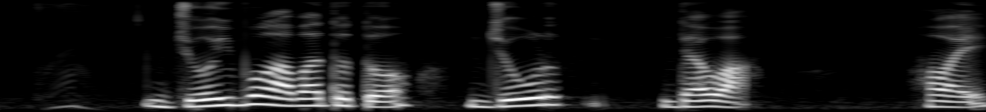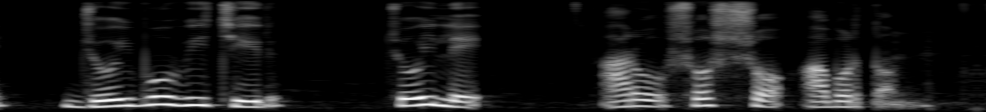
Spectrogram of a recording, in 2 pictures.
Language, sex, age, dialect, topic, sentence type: Bengali, male, 18-24, Rajbangshi, agriculture, statement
